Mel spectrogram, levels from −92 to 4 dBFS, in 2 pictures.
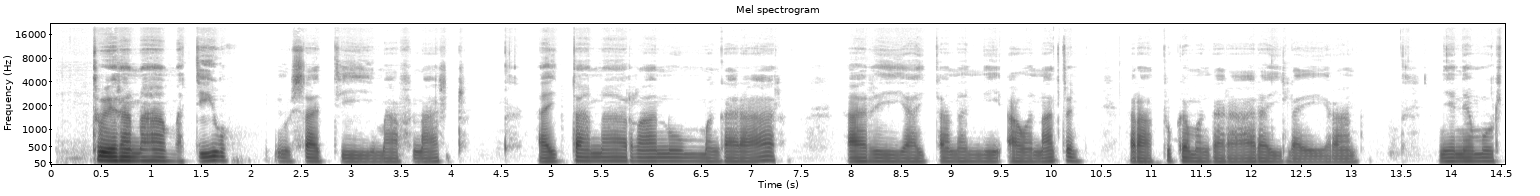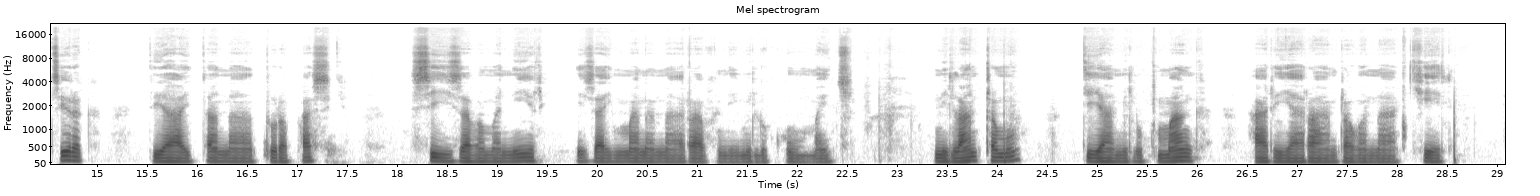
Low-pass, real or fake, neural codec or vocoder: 19.8 kHz; real; none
